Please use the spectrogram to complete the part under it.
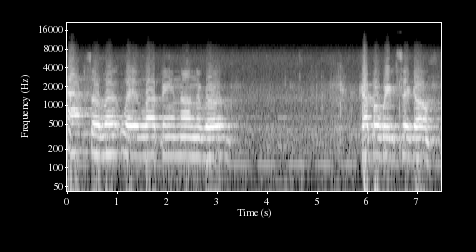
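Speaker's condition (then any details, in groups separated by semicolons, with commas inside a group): ALS (Lou Gehrig's disease); no medication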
